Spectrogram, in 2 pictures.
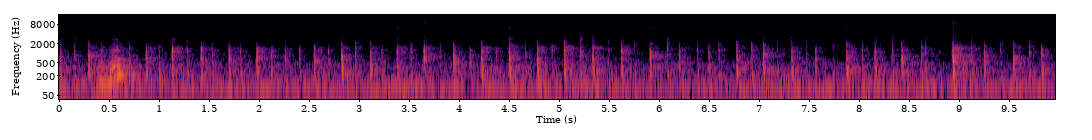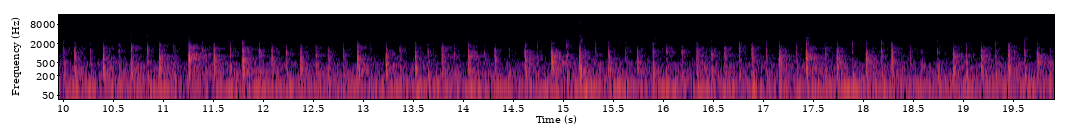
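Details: Manual chest percussion with cupped hands over the left lower lobe posterior segment, on a volunteer lying prone with a pillow under the chest, 90-second demonstration: rapid hollow popping at about 200 a minute, not slapping, for airway clearance.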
